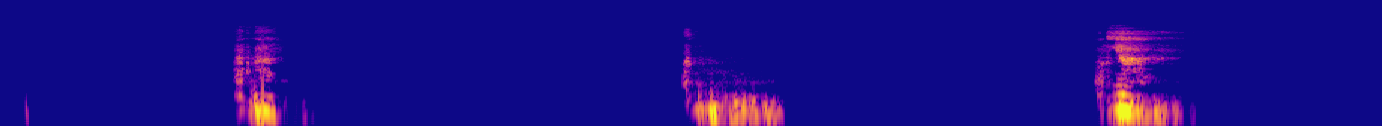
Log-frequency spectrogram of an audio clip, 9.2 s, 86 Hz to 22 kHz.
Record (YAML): exhalation_length: 9.2 s
exhalation_amplitude: 4238
exhalation_signal_mean_std_ratio: 0.2
survey_phase: beta (2021-08-13 to 2022-03-07)
age: 45-64
gender: Female
wearing_mask: 'Yes'
symptom_cough_any: true
symptom_runny_or_blocked_nose: true
symptom_fatigue: true
symptom_headache: true
symptom_loss_of_taste: true
symptom_other: true
smoker_status: Current smoker (e-cigarettes or vapes only)
respiratory_condition_asthma: false
respiratory_condition_other: false
recruitment_source: Test and Trace
submission_delay: 2 days
covid_test_result: Positive
covid_test_method: RT-qPCR
covid_ct_value: 19.3
covid_ct_gene: ORF1ab gene
covid_ct_mean: 19.7
covid_viral_load: 350000 copies/ml
covid_viral_load_category: Low viral load (10K-1M copies/ml)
